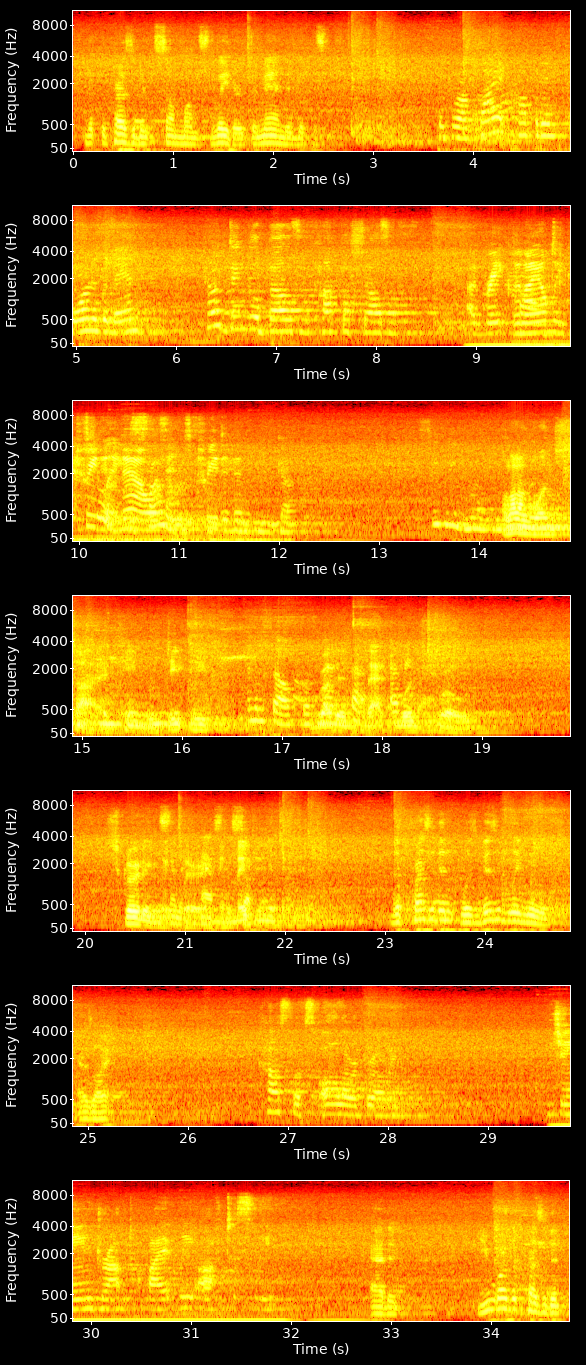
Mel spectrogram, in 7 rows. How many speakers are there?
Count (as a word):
eight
